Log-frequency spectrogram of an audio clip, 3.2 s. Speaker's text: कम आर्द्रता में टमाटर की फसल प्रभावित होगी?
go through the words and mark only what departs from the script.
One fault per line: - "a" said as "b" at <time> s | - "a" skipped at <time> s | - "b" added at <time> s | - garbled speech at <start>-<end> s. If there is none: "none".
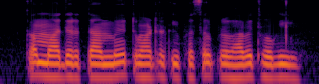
none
